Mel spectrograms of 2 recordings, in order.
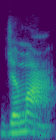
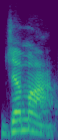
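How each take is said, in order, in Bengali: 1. শব্দটি খালি শেষ ব্যঞ্জন দিয়ে শেষ হয়। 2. শব্দটি খালি শেষ ব্যঞ্জন দিয়ে শেষ হয়।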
